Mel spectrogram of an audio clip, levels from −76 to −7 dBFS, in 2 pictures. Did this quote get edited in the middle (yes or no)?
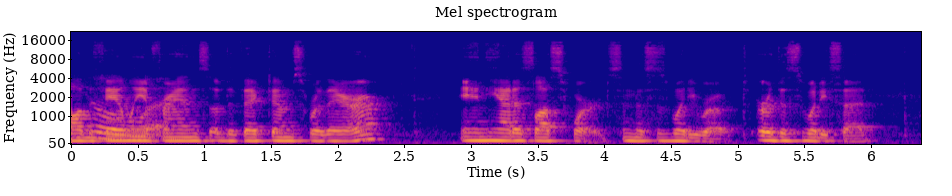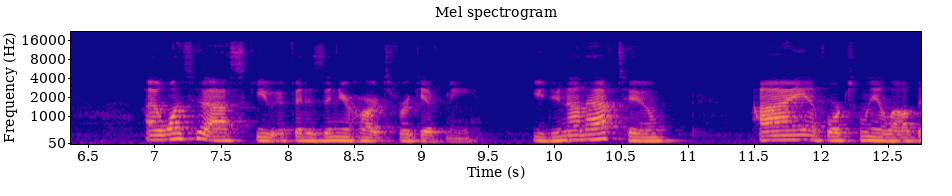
no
